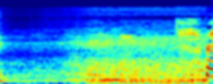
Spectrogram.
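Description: Road traffic noise: the steady rush of a passing vehicle, growing gradually louder.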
